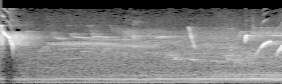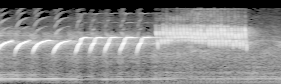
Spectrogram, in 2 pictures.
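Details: Canary song over a faint low hum: quiet opening notes, then a series of loud upward-swooping whistles, a quicker repeated tour, and a high buzzy trill.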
